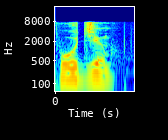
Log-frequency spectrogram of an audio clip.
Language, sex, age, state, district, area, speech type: Malayalam, male, 18-30, Kerala, Kasaragod, urban, read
